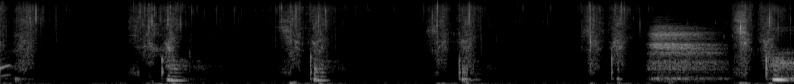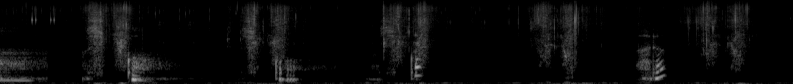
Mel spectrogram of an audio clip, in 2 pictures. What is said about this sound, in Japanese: この泡がぬるぬるして気持ちいいんですよ。これは実際に風俗店のプレイでも使われている泡ローションなんです。あ、ほら、すごい泡。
